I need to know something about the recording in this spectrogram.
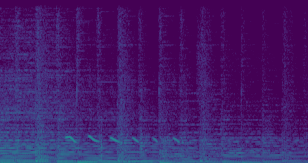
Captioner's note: bird chirping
